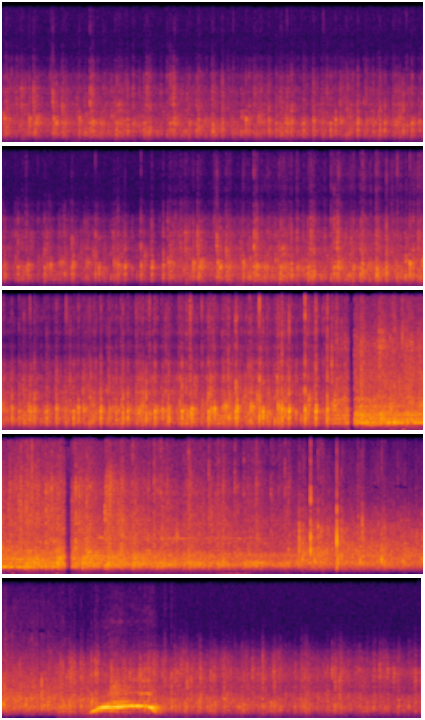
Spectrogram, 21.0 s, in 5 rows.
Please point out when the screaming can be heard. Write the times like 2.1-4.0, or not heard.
17.7-18.5.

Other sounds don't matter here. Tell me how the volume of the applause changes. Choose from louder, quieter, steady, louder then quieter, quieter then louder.
louder then quieter.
